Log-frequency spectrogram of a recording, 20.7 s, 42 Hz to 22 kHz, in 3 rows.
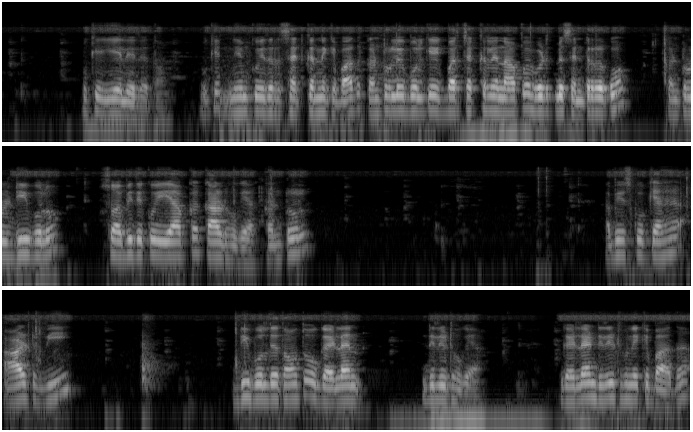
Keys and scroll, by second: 3.7 ctrl+a, 6.4 ctrl+d, 9.3 alt+v, 13.9 alt+v.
